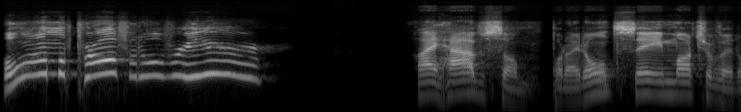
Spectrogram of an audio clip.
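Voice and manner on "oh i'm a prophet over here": high, loud mocking squeal of a self-made prophet; mocking boastful prophet. Preacher mocks a boastful prophet in a high loud squeal. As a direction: sneer it up high like a show-off prophet. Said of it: "I'm not here for myself".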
